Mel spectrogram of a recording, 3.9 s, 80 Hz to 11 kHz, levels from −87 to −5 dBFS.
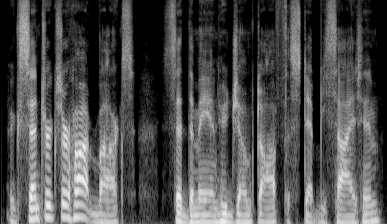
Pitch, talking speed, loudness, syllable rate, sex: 120 Hz, 215 wpm, -18 LUFS, 5.5 syllables/s, male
